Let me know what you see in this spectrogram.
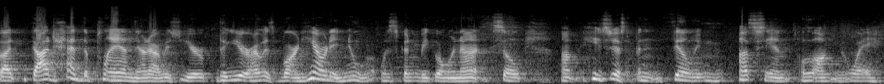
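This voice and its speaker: A woman's fairly low voice, moderate in pace with hardly any pauses and lively intonation, amid noticeable background noise and audible room echo. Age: 70s. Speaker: missionary. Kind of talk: missionary presentation.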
